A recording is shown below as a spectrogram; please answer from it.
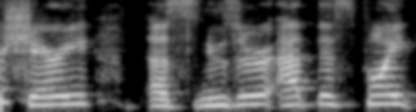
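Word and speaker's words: Sheary: let me correct myself Conner Cherie as I apparently of learned his name is pronounced is Conner Sherri a snoozer at this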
